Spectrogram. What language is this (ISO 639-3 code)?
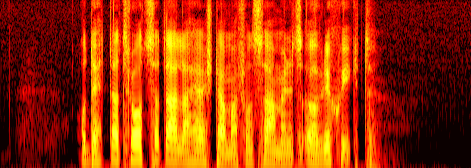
swe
